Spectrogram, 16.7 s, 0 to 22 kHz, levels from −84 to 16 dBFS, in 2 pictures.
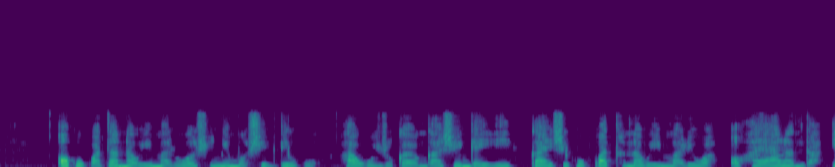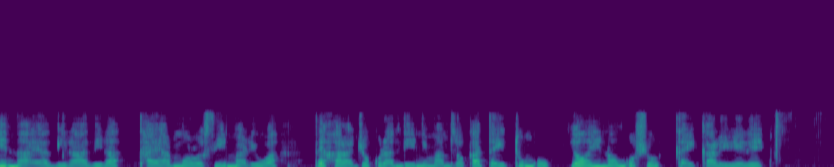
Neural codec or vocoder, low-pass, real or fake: codec, 16 kHz, 4.8 kbps, FACodec; 7.2 kHz; fake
